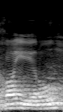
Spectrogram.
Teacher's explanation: khairu nya tebal karena dhamma. Khairum. Terus mim tasdid niku gunnah ditahan.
